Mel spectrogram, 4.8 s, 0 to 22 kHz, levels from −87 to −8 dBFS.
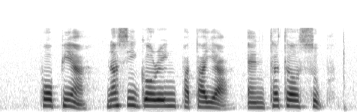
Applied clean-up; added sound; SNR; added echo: none; none; none; none.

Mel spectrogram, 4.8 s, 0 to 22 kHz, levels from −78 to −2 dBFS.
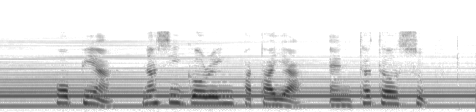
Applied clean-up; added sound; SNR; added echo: none; Wind instrument, woodwind instrument; 6 dB; none.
